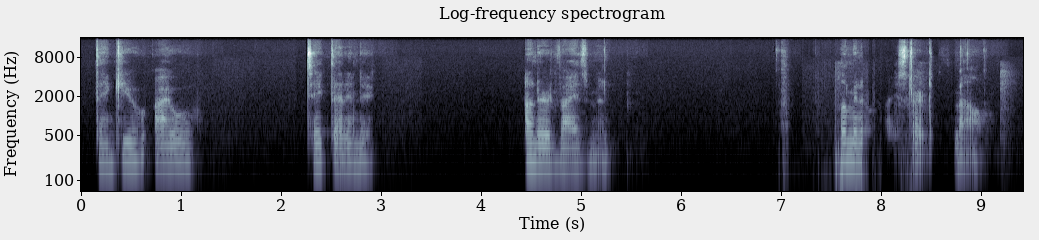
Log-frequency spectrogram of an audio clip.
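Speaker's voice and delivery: hushed, barely voiced, quiet murmur under the breath. Storyteller voicing a character's reply, quietly under her breath. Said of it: "says quietly under her breath".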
